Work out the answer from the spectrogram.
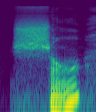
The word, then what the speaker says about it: champs: So as you can see here, it's the plural form, les champs, with the S in the end, but it's still the same pronunciation because we don't pronounce the final S.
